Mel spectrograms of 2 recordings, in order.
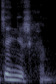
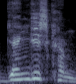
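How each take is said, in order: First: The name starts with a ch sound. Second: The name starts with a hard g sound. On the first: This is the actual pronunciation. The speaker calls it right. "এটার উচ্চারণই চেঙ্গিস Khan" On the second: It is said this way to remember the spelling. The speaker calls it wrong. "বানান ঠিক রাখার জন্য বলবেন"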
